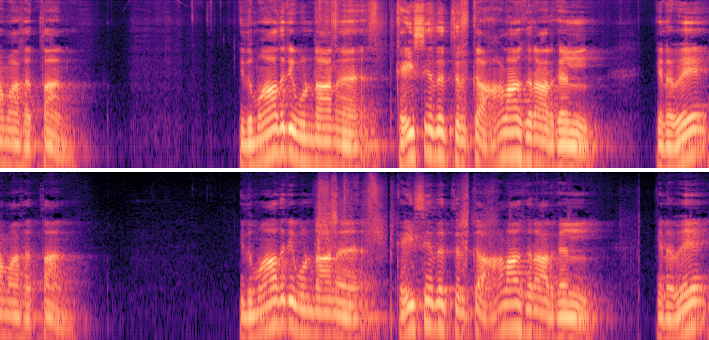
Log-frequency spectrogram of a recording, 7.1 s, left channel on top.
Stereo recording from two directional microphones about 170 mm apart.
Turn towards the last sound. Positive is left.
turn(degrees=20)  # may be behind; listen again after turning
